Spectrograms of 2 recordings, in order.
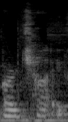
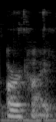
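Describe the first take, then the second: First: The 'ch' is said as 'sh'. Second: The 'ch' is said as 'k'. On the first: The speaker calls it wrong. "I used to pronounce it C H, like sh" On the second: The speaker calls it right. "That is archive"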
